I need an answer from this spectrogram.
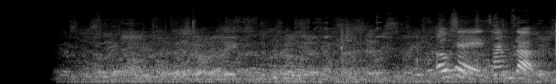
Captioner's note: audience chattering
